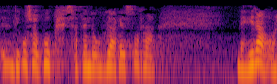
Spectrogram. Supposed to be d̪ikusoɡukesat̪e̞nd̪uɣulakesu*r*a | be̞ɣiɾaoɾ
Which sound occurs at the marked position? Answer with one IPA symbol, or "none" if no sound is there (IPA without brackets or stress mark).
r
